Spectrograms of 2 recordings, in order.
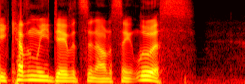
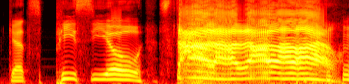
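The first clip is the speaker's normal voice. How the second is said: slow, drawn-out booming shout; hype announcer shout; 4 semitones higher, 7 dB louder, much slower than usual. Acted. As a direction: stretch it out like a ring announcer. Big wrestling show announcement.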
